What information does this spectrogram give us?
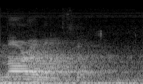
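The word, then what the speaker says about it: Maranatha: recommend the prayer phrase maratha maratha means come Lord but repeat it as four syllables of equal length M listen to it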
